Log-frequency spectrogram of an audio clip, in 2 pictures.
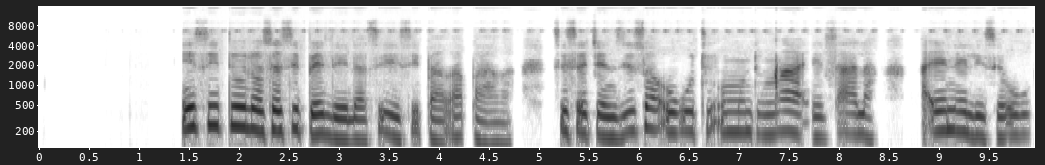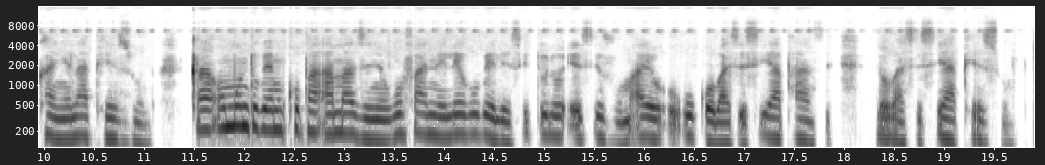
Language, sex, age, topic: North Ndebele, female, 50+, health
